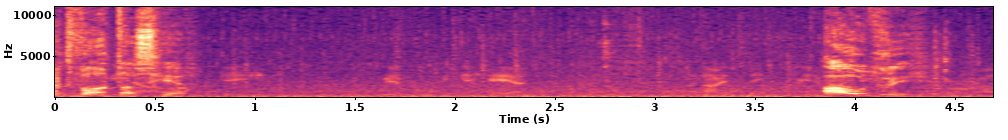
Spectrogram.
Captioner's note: man speaking on radio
